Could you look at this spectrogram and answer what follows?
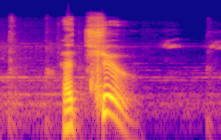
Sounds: Sneeze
